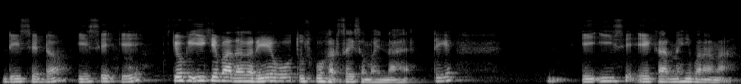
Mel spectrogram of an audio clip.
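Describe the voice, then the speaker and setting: A man teaching English spelling and pronunciation, spelling out letters one by one and repeating each word slowly. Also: mid-range voice. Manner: slow, repeats words, spells letters aloud. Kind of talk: spoken spelling lesson.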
